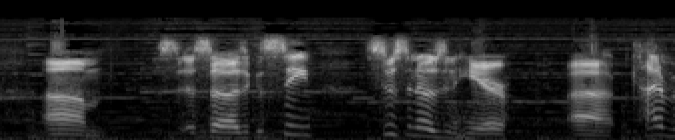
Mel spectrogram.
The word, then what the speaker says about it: Susanoo: He's Susanoo.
